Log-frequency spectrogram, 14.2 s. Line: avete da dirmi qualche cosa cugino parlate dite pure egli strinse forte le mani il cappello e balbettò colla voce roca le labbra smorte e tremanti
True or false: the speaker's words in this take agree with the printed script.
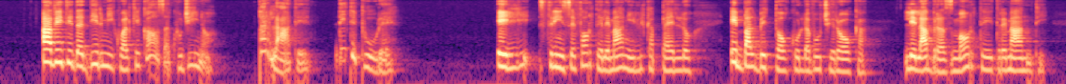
true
